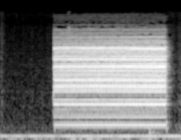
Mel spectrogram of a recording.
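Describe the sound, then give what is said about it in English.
A single loud, harsh game show buzzer blares steadily for just over a second, signalling that a contestant has rung in during a quiz, then cuts off abruptly, with a faint low electrical hum underneath before and after. “And if you hear this buzzer,”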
